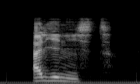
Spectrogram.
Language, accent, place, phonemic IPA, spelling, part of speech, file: French, France, Lyon, /a.lje.nist/, aliéniste, adjective / noun, LL-Q150 (fra)-aliéniste.wav
- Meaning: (adjective) alienist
